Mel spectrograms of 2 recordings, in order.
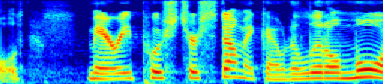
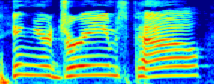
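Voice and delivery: laughing; 7 semitones higher, slower than usual. A narrator's reading. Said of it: "Mary laughed".

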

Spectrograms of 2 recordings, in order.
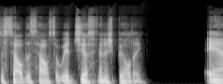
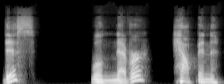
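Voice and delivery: slow, spaced-out vow; quoting a wife's determined declaration; resolute, meaning it; slower than usual. Retold or imitated. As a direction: pause after "This", then land it firmly. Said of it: "this different tone".

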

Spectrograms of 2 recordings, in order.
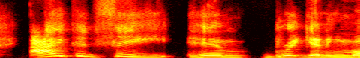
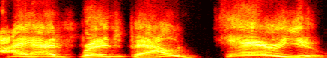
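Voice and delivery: higher and slow, hammed-up how dare you; mock indignant; 6 semitones higher, 3 dB louder, slower than usual. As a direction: play offended, overdone. Mock outrage at Jimmy.

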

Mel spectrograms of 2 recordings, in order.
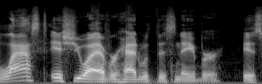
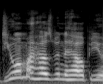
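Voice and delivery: higher, quick friendly offer; chirpy neighbor lady asking fast; 9 semitones higher, much faster than usual. Retold or imitated. Lady neighbor offering help, high and quick.

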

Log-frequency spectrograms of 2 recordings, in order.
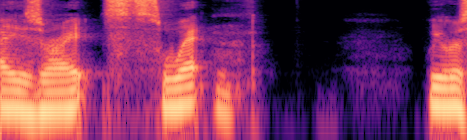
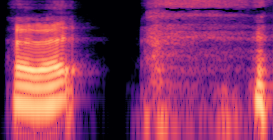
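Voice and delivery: short grunted Tralee hello; curt Tralee-style acknowledgement; Tralee nod greeting; 2 semitones higher, much slower than usual. Retold or imitated. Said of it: "Bit of a Tralee nod".

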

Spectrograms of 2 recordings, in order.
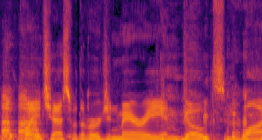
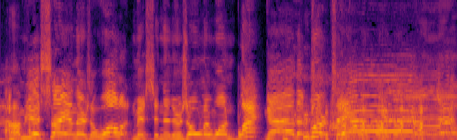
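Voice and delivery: higher-pitched accusing comic voice; raised, mock-innocent character voice; ignorant know-it-all; 11 semitones higher than usual. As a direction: insinuate like a clueless loudmouth. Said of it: "they get that look in their eyes".

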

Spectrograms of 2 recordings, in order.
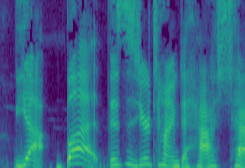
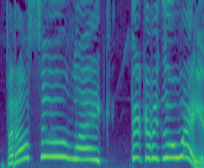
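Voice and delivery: squeaky; 4 dB louder, much faster than usual. Real, not acted. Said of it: "sorry for your ears".

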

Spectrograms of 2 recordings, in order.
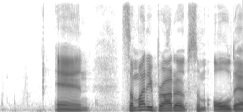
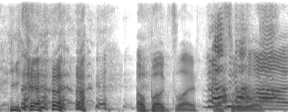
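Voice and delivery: laughing high and loud; giggling answer; 4 semitones higher, 6 dB louder, slower than usual. Real, not acted.

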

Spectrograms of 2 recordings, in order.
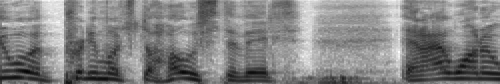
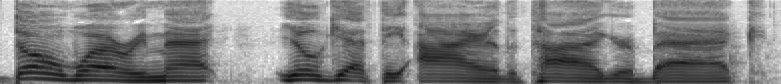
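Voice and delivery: slow mock southern drawl; imitated southern drawl, sinking lower at the end; 4 semitones lower than usual. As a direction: draw it out like a southern consoler. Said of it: "In a southern drawl".

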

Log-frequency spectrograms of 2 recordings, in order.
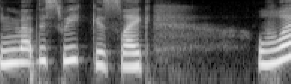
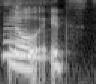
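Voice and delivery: ordinary talk, nothing marked

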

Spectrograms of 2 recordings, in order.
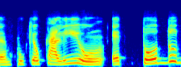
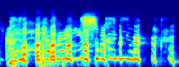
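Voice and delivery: shocked scolding; 12 semitones higher, slower than usual. Retold or imitated. Mother scolding son.

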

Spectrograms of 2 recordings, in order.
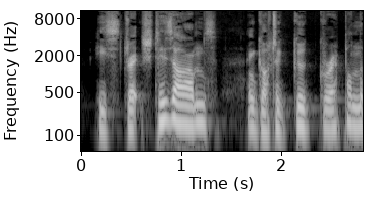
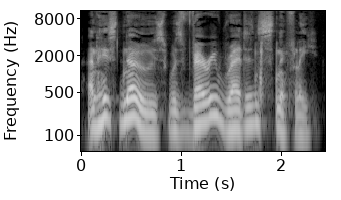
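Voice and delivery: ordinary delivery

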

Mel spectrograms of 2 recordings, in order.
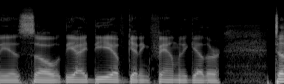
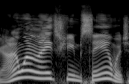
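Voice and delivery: put-on high whiny kid voice, pitched up; 12 semitones higher, 3 dB louder than usual. Kids at the farm stand begging dad for ice cream, whiny. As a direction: beg like a pouty little kid. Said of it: "my son and daughter are like".

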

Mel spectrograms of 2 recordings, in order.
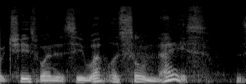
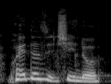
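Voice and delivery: put-on puzzled old lady; 12 semitones higher than usual. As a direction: ask it high and baffled.

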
